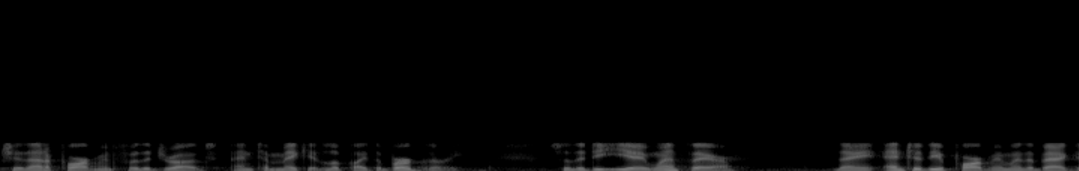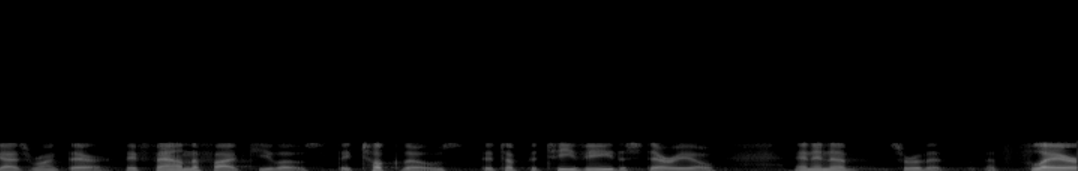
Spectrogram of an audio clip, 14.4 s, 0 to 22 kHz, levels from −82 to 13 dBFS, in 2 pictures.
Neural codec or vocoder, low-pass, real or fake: codec, 24 kHz, 0.9 kbps, WavTokenizer, large speech release; 3.6 kHz; fake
